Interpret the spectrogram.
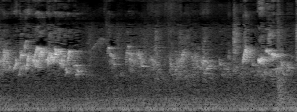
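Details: Three old wild-caught Red-whiskered Bulbuls compete in song, giving a run of rapid warbled notes that fade, then a sharp bright whistle near the end.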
